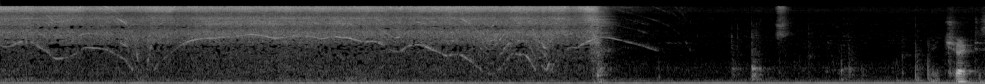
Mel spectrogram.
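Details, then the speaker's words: High-speed dental drill accessing the nerve chamber for a root canal through the worn tip of a human canine tooth: high-pitched whine rising and dipping as the bur cuts, then stopping, leaving quiet room noise and small clicks. "he first step is to get into the nerve space so for the access I'm just going to use a drill bit a high speed drill"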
